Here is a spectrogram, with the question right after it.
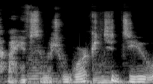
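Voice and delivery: muttering quietly under the breath. Narrator voicing a character who starts muttering under her breath. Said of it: "she just starts muttering under her breath".

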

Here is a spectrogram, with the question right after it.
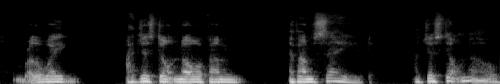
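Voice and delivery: pleading while in tears, crying. Retelling what a young lady said after the message, imitating someone crying. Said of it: "And she's crying".

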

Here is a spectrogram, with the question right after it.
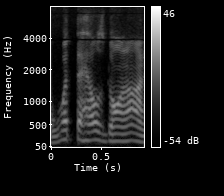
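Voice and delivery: ordinary talk

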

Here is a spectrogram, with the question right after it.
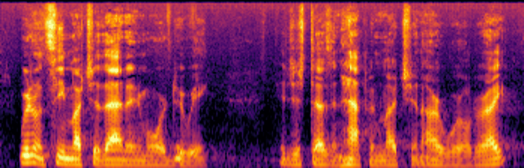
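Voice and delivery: low, soft, sarcastic tone spoken aside.

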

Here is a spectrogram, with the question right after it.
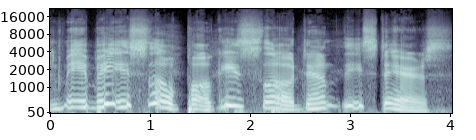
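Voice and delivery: high, very slow, sleepy cartoon drawl. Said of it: "Try two words of sleepy Mexican".

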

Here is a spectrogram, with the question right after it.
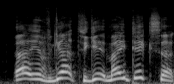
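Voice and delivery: high-pitched synthetic computer voice, robotic text-to-speech. Retelling a bit from a video, robotic text-to-speech voice. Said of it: "goes directly into fucking text to speech".

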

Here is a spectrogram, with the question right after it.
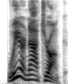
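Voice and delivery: plain

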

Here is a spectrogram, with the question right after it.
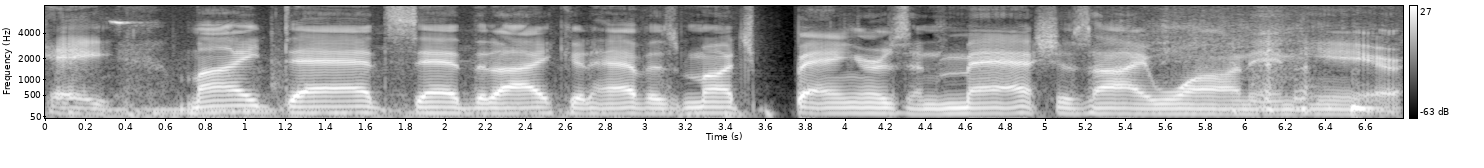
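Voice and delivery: low, slow, menacing, intimidating voice. Acting out a customer going right up to cafe staff: imitating an intimidating customer. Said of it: "really intimidating to cafe staff".

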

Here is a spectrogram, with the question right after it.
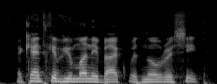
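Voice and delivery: put-on Middle Eastern-accented voice. Retelling a refund dispute at a counter, voicing the other side in a Middle Eastern accent. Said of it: "That's my Middle Eastern accent".

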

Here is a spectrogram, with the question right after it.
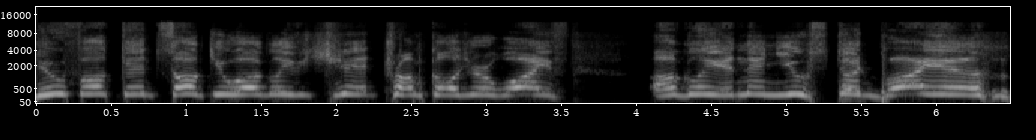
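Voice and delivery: enraged, furious, high-pitched screaming. Describing a video from the game of someone screaming at a man: retelling a scream. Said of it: "he got video of him screaming at him like".

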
